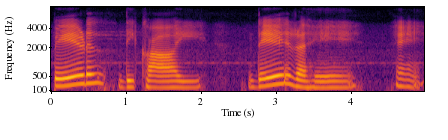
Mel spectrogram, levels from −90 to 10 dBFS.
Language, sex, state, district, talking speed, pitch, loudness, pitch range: Hindi, female, Madhya Pradesh, Dhar, 60 wpm, 185 Hz, -14 LUFS, 175-220 Hz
